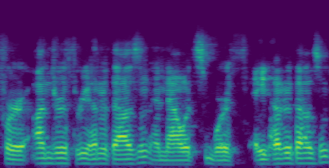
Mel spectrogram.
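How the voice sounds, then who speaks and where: This man has a normal speaking voice with a Canadian accent and a medium pitch. His intonation is fairly even, and he talks at a fairly quick pace. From Canada, British Columbia. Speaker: podcast co-host. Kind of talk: casual chat.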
